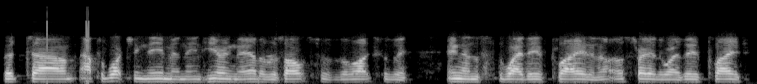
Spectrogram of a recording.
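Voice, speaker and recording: New male caller on a phone line, even and level delivery, tinny lo-fi sound, easygoing radio call-in chat. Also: mid-range voice, normal speed, no echo. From New Zealand. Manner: relaxed, says mate often. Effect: heard over the phone line.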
